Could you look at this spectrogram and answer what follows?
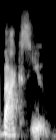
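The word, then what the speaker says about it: BAXU: So it simply backs you up, and it stands and it's pronounced BAX-U.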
